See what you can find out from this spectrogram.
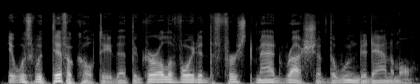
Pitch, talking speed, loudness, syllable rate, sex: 95 Hz, 230 wpm, -20 LUFS, 6.0 syllables/s, male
